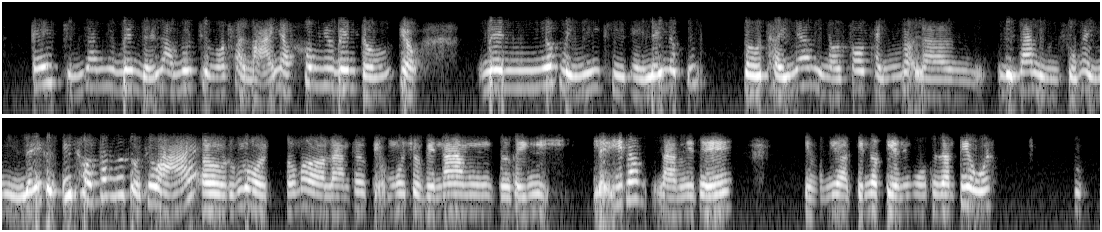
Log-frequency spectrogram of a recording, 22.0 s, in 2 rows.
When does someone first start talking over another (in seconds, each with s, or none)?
none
